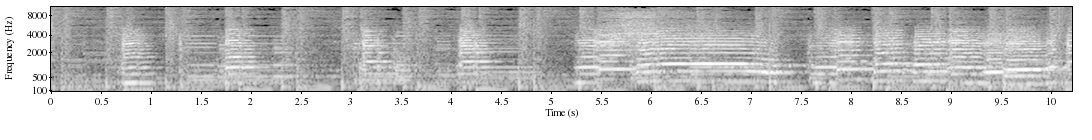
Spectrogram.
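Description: Amplified blues harmonica played through a JT30 bullet microphone and a Fuhrmann Analog Delay pedal, over a backing track with bass and a steady blues-swing beat. A long held, bending note comes in the middle.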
